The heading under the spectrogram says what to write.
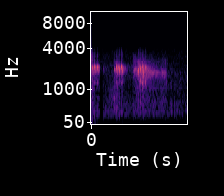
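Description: Short bursts of bright, electronic cricket-like chirping from an iPhone timer alarm, three quick pulses in an uneven rhythm, fairly loud, with no talking over them.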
